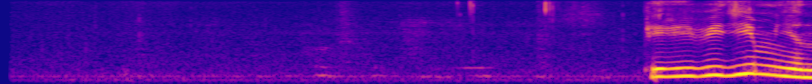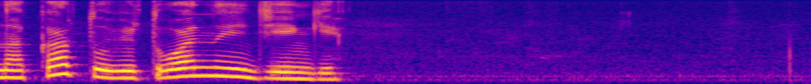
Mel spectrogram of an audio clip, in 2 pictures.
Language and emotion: Russian, neutral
